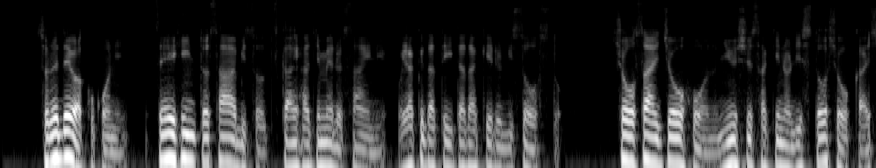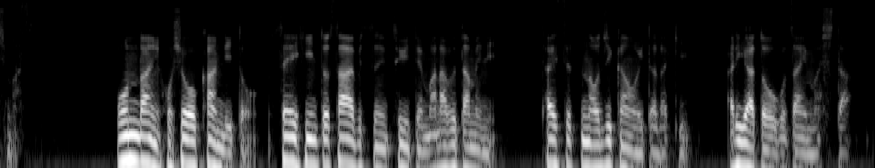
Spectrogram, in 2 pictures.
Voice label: JAPANESE; delltranslations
